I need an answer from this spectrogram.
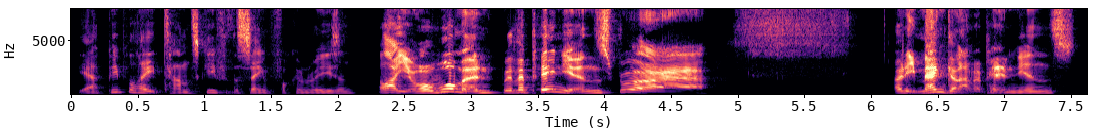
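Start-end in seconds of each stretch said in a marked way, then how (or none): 2.3-7.5 mocking. Mocking a sexist man.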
